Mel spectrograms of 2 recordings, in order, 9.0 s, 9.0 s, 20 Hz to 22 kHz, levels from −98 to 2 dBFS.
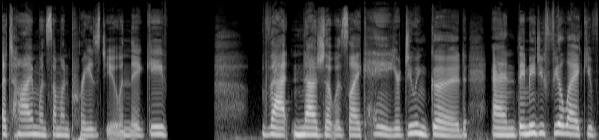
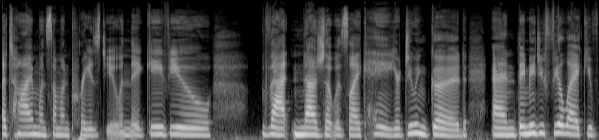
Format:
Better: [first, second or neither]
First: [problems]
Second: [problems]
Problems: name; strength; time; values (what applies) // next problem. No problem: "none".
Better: second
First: audio cutting out; at 2.5 s for 0.5 s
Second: none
